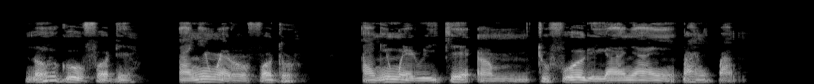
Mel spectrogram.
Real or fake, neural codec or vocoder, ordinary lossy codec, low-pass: real; none; none; 7.2 kHz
